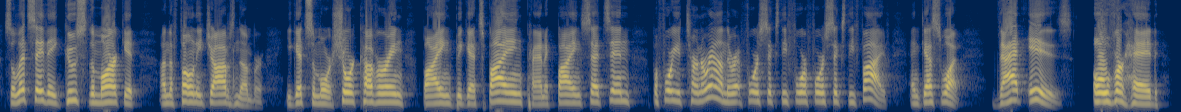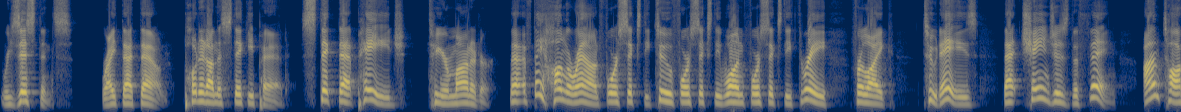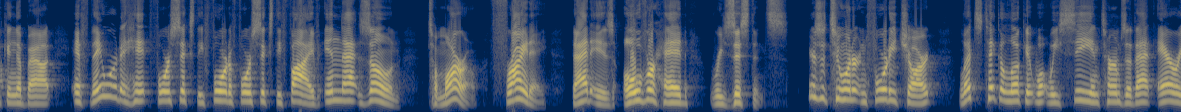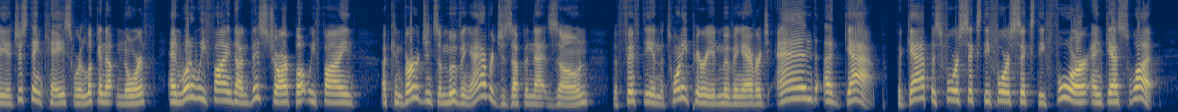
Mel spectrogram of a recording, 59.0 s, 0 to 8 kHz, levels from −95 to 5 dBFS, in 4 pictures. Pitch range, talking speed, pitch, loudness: 170-210 Hz, 155 wpm, 190 Hz, -22 LUFS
